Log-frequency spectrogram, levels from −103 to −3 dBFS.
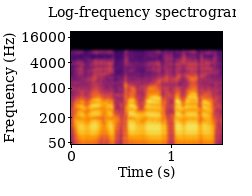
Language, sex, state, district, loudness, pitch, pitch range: Chakma, male, Tripura, West Tripura, -16 LUFS, 120 Hz, 120-125 Hz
